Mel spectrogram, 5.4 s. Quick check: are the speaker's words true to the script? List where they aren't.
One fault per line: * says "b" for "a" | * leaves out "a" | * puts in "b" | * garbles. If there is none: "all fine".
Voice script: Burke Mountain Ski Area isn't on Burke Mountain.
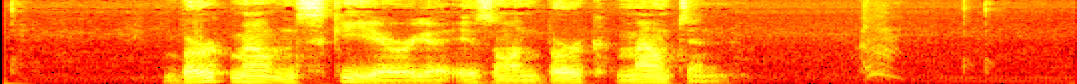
* says "is" for "isn't"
